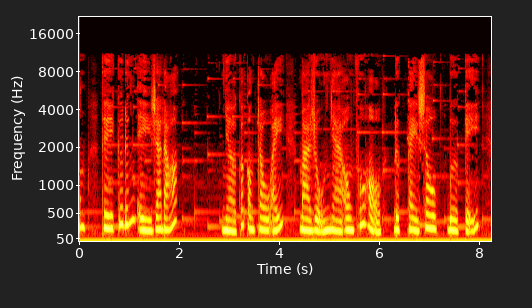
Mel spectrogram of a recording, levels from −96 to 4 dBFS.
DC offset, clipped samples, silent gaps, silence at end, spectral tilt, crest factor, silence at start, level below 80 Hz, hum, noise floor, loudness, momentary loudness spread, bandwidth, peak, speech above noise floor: 3%; under 0.1%; none; 0.25 s; -7.5 dB/octave; 14 dB; 0 s; -50 dBFS; none; -43 dBFS; -16 LUFS; 8 LU; 11 kHz; -2 dBFS; 28 dB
